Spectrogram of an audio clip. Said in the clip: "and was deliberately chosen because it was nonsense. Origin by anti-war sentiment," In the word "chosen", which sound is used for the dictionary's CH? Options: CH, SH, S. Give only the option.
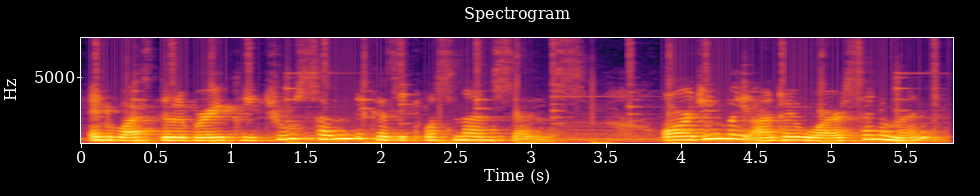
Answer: S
